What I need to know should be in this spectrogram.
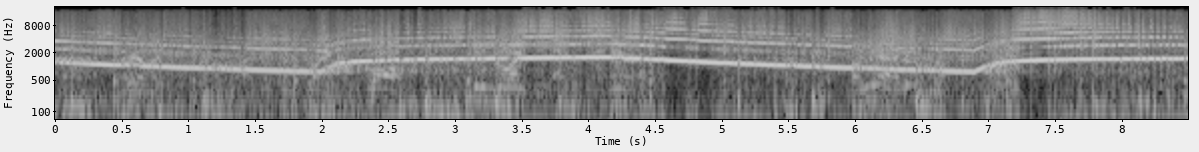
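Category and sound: vehicle, ambulance siren passing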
